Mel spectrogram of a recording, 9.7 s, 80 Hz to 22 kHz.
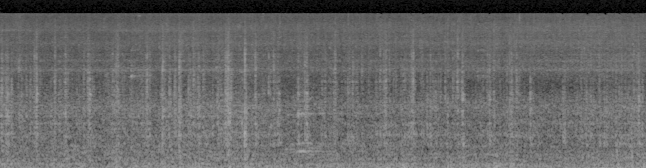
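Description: A 15-inch-gauge miniature railway carriage running along the track: a steady rumble of wheels on rail, with frequent clicks and rattles.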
